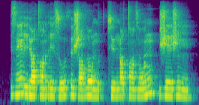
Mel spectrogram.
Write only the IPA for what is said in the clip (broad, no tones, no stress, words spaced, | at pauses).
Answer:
zẽɾi ɾytˤũri zuθyʒɛ ðˤyŋut t͡syŋɛtˤẽ zˤũ | ʒeʒĩ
